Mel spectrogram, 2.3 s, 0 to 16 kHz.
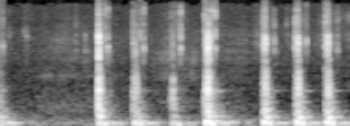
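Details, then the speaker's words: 2023 VW ID.4 Pro AWD, around 56,000 miles: rear doors shut with solid, dull thuds, no ringing or rattle afterward; normal closing, unlike the one door with a tinging from something loose inside. "you can hear kind of a tinging that you hear when you shut the door that on this door and all of these other back doors, you don't hear any of that."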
